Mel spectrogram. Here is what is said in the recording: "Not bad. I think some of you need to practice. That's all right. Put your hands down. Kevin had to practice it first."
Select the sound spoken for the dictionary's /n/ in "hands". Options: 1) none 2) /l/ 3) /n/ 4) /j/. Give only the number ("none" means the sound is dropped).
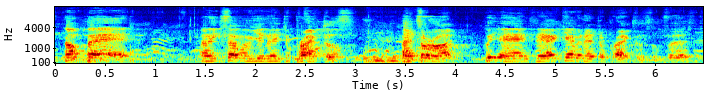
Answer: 3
